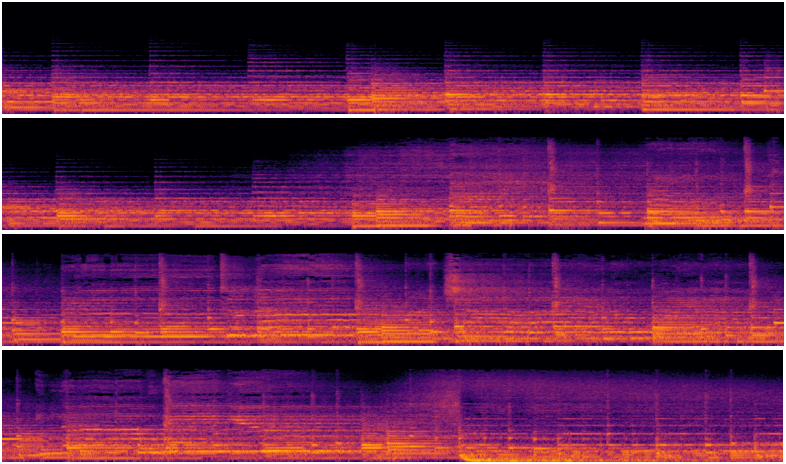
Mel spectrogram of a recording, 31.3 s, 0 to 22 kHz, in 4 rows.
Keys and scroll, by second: 4.8-5.6 typing, 14.4 ctrl+j, 25.7-26.1 space, 26.5 space, 29.8 space, 30.1-30.6 space.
